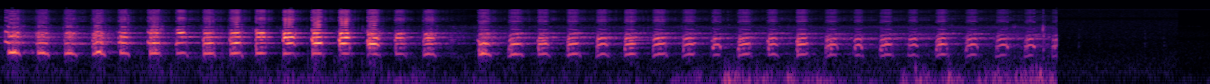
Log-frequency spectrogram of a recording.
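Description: A fast, regular run of gobbling poultry calls, about four or five a second, with a short break partway through and an abrupt stop near the end.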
